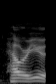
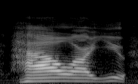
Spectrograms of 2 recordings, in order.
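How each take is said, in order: First: Said in the usual way. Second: Loud, very slow, drawn-out greeting; exaggerated repeat. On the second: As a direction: spell out "How are you?" loudly and slowly as if to someone who didn't hear. Repeats greeting to unhearing cashier.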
